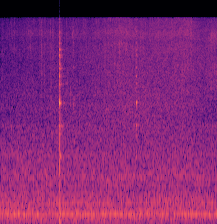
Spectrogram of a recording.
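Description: White beans and diced onion, carrot and celery sizzling gently in a stainless sauté pan on a gas burner while being stirred, over a steady low hum. A sharp metal clink of the utensil against the pan comes about a second in, and a lighter tick near the end.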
